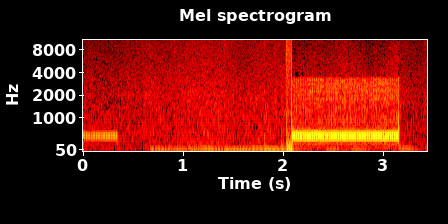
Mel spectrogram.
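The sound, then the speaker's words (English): A phone line rings out on an outgoing call placed by the 102.9 The Wolf radio morning show: the tail end of one steady ringback tone, a quiet pause and a click, then another loud, even tone lasting about a second before cutting off. “We're going to reach out to Carly and see if she'll come on the show with us”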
